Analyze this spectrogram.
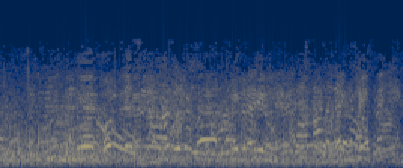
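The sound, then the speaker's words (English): A dense babble of many overlapping voices from the crowd at Ascot racecourse, steady and fairly loud throughout, with no single speaker standing out from the crowd's chatter. “A crowd like this, where's the pleasure in it?”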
